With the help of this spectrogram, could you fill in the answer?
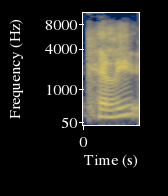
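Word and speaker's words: Peleliu: Pelio, Pelio, is that how you pronounce it? – Uh, that's a, I'll t- that's correct. I'm not believe me.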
